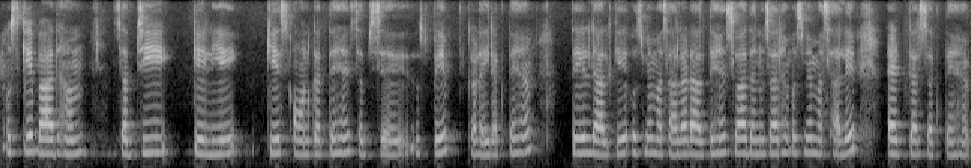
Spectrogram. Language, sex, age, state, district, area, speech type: Hindi, female, 30-45, Madhya Pradesh, Balaghat, rural, spontaneous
